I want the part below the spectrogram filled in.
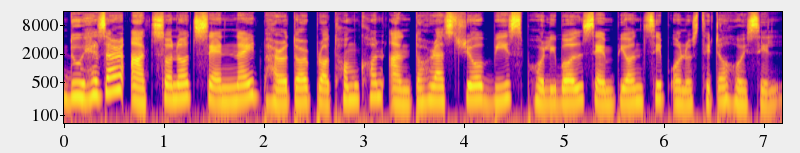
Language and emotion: Assamese, neutral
